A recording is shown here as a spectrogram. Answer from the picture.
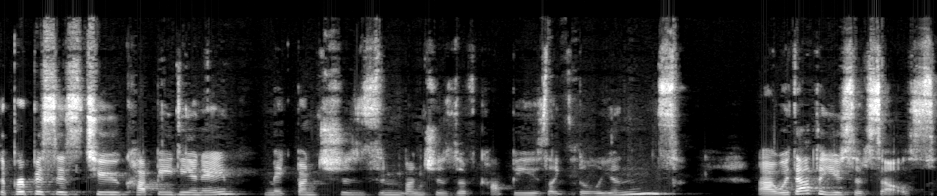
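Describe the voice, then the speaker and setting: Bright and sharp in tone, a woman's fairly high voice shows ordinary pitch variation on a very clean recording with a silent background. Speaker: high school biology teacher. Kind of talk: recorded review lecture. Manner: fast.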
